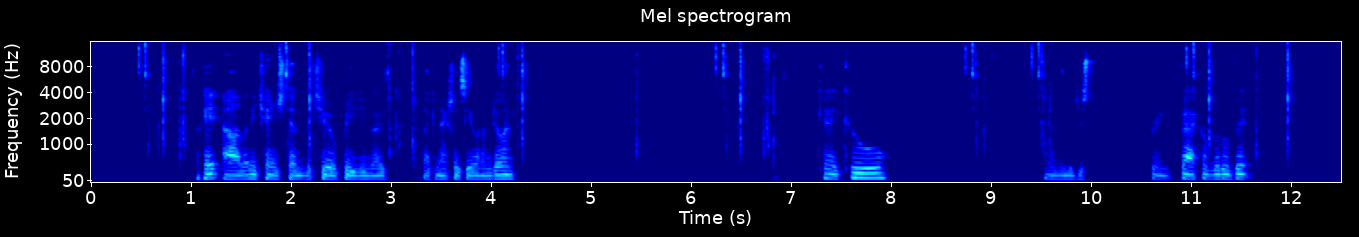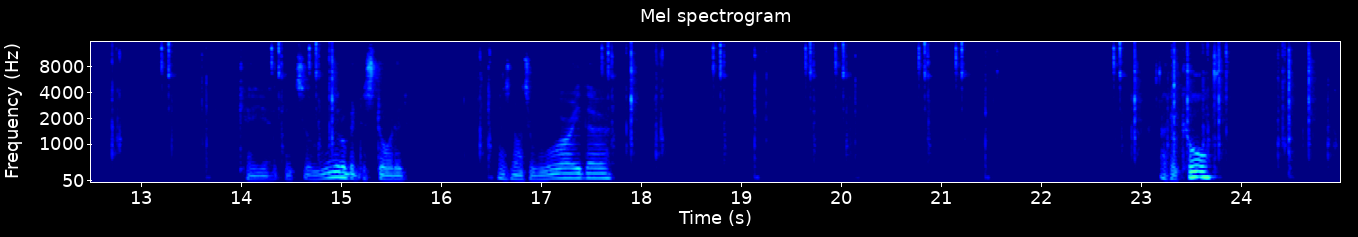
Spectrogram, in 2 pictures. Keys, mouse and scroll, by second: 0.8 middle click, 1.9 click, 2.2 middle click, 3.3 g, 4.4-5.5 middle drag, 6.5 middle click, 6.8 g, 9.6 g, 11.3 middle click, 12.0 middle click, 13.2 click, 13.7 g, 14.7 click, 14.9-16.4 middle drag, 16.5 g, 18.0 middle click, 19.2 g, 20.2 g, 21.2 click, 21.5 g, 23.0 middle click, 23.5 shift+middle click, 23.9 middle click, 24.8 middle click.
